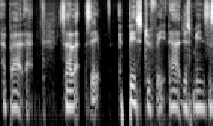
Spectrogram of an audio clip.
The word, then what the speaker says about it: epistrophe: Well, there's a name for that, and it's called epistrophe. Like apostrophe, but epistrophe.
